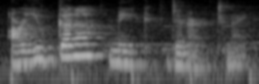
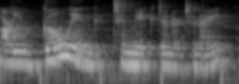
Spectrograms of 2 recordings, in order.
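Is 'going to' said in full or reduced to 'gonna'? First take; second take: reduced; full. First: The words are squeezed into 'gonna'. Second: Each word of 'going to' is said separately. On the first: "replace it with gonna" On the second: "instead of saying"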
